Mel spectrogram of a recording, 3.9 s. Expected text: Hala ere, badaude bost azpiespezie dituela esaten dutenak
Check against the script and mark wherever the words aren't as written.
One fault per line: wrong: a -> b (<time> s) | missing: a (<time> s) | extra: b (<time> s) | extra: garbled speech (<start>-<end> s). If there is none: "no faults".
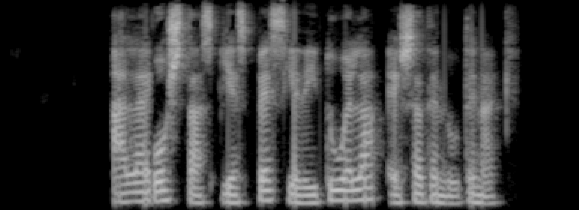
missing: ere badaude (1.0 s)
